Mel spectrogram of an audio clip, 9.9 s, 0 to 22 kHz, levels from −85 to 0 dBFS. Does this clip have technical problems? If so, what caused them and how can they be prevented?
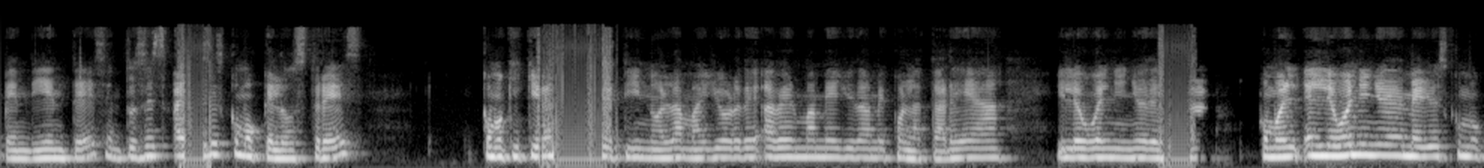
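Yes. The speech suffers from an intermittent contact: a loose cable or plug briefly loses connection, breaking the signal path three times. Each break cuts the sound out, with crackle where the contact opens and closes and faint hiss left during the gap. The dropouts fall at 1.18 to 1.40 s (open about 128 ms), 3.58 to 4.11 s (the longest, about 329 ms) and 7.72 to 7.96 s (about 177 ms). Seat connectors firmly, replace worn cables, and keep leads strain-relieved so they cannot be tugged mid-recording.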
